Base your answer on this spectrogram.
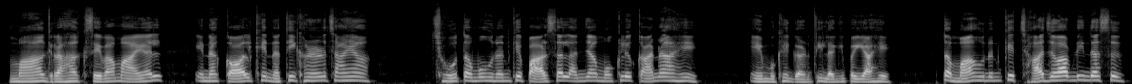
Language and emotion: Sindhi, fearful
